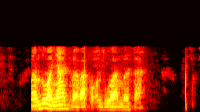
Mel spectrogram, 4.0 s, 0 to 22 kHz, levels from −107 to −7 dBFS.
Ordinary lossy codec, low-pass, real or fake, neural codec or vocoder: AAC, 16 kbps; 7.2 kHz; real; none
